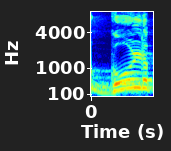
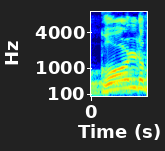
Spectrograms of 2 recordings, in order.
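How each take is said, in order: First: "गोल्ड" with a long o, as in go; correct long o. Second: "गोल्ड" said as gawld, open vowel; wrong open vowel. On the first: Teacher telling learners how to read it, "गोल्ड" with long o. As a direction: say "गोल्ड" rhyming with old. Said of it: "इसको गोल्ड पढ़ना है". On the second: Teacher showing learners what not to read, "गोल्ड" with open aw. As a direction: misread "गोल्ड" with aw in place of o. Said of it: "इसको गोल्ड मत पढ़िए". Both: Shown as a demonstration.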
